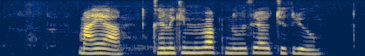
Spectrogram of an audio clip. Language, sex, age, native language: Icelandic, female, 12, Icelandic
